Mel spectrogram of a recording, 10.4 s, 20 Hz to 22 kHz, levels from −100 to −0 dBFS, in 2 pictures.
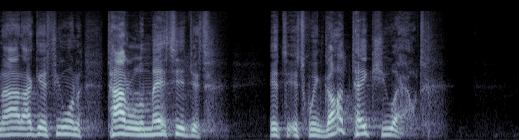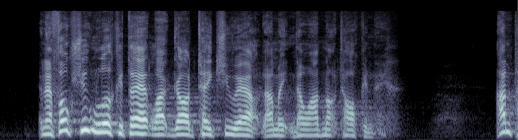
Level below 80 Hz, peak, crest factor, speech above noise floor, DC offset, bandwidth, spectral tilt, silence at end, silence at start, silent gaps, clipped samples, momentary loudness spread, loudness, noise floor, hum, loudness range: -76 dBFS; -4 dBFS; 20 dB; 58 dB; under 0.1%; 16 kHz; -6 dB/octave; 0 s; 0 s; none; under 0.1%; 15 LU; -23 LUFS; -80 dBFS; none; 11 LU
